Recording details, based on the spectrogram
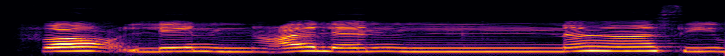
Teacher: تنوین کے بعد حروف ہلکی میں سے ہمارے پاس عین آیا ہے، اس لیے اس پہ اظہار کریں گے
